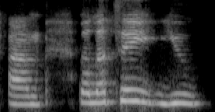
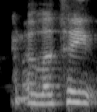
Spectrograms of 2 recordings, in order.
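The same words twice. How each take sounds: First: Said in the usual way. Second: Voice cracking. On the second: Real, not acted. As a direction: voice cracks on the phrase. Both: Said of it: "oh, my voice cracked".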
